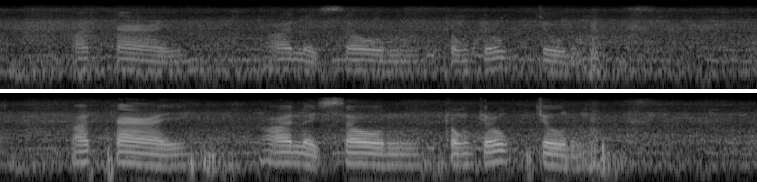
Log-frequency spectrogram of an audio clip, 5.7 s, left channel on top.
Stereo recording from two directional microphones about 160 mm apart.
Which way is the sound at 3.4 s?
60° right (ahead or behind).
